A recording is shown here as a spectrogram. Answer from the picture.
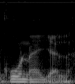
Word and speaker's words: Kuna Yala: Bueno, el cuna dice kunay yala con K, o sea, que no está mal que yo diga la comarca Kunayala.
